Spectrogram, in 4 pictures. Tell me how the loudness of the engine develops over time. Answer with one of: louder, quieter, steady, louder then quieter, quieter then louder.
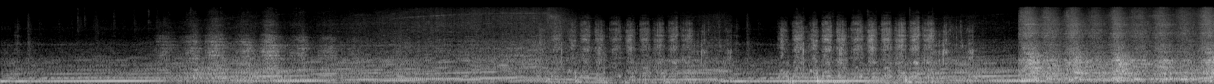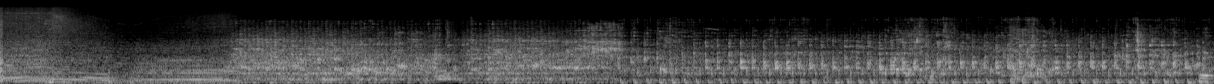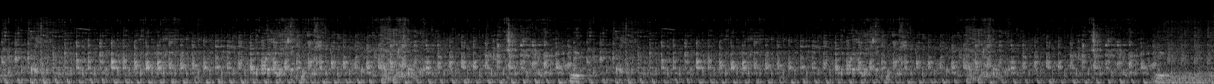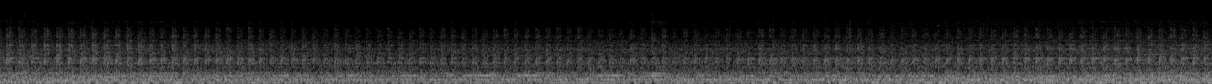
quieter.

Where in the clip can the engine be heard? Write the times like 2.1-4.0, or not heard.
0.0-48.5.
